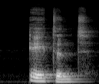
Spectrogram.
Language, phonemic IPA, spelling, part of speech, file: Dutch, /ˈeːtənt/, etend, verb, Nl-etend.ogg
- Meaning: present participle of eten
